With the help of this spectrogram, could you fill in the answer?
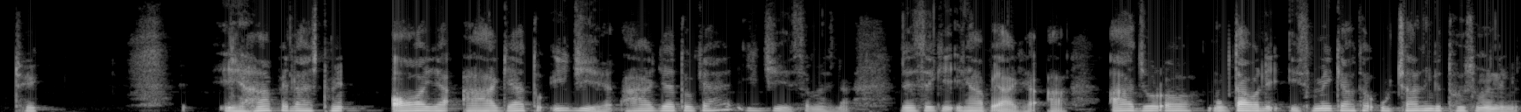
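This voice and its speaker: A man's voice: mid-range voice, fairly quick, vocal fry, warm tone. A man teaching grammar in a video lesson, asking the viewer questions and answering them himself, repeating each step. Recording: dull lo-fi sound.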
